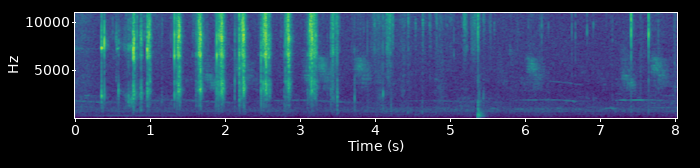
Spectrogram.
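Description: The threaded metal battery tube of a tube mod is screwed together over an 18650 battery. There is a run of light clicks, about three a second, for the first three seconds or so, then one sharper click about five seconds in.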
